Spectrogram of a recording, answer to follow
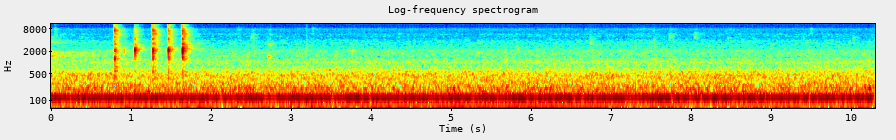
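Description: Steady low hum of room noise, with a quick run of four or five light clicks about a second in.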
